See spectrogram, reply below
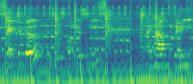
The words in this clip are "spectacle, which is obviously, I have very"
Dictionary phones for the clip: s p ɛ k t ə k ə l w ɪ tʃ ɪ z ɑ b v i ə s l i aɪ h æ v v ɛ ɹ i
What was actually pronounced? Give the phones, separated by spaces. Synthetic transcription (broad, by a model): s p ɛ k t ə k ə l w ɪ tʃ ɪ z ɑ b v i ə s i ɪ h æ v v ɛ ɹ i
